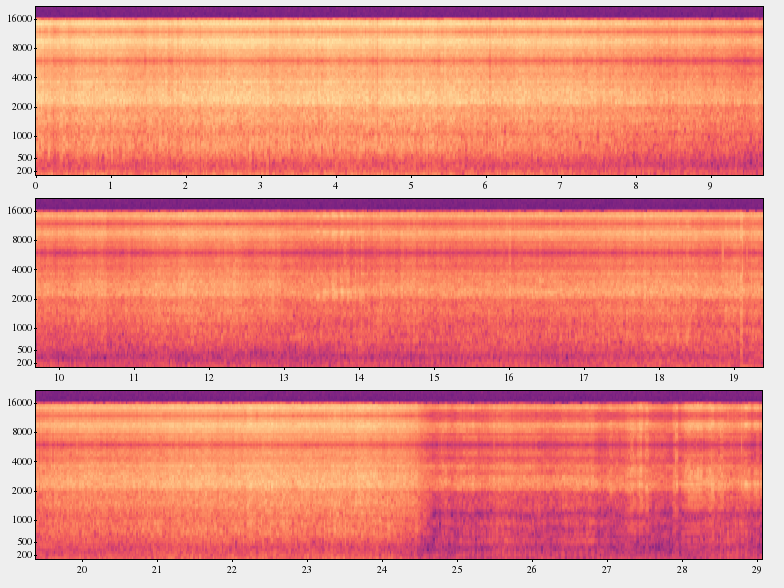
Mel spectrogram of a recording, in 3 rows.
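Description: KTM 990 Adventure's V-twin engine running under way, heard through a helmet-mounted camera with heavy wind rushing over the microphone. It is loudest for the first several seconds and then eases off, with one sharp knock partway through, and drops abruptly near the end.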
